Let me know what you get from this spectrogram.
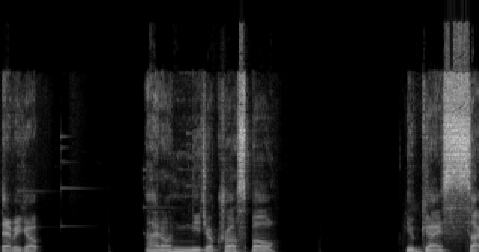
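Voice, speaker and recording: A man with a German accent speaks very slowly at a medium pitch. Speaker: streamer. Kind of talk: live gaming stream commentary. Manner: hesitant, many fillers and restarts.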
